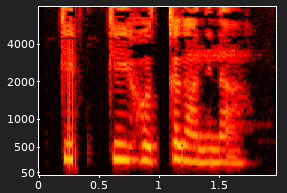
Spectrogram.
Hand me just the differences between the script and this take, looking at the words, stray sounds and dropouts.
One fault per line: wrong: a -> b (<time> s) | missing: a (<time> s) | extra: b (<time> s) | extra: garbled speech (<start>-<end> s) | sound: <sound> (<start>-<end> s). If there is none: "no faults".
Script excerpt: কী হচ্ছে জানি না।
sound: dropout (1.0-1.1 s)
